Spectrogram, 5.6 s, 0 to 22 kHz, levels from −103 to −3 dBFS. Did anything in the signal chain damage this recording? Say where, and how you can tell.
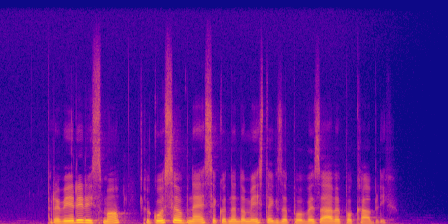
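No, nothing damaged this audio.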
